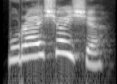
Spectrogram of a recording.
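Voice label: "бура-ӧ сёйсьӧ", Komi, female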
